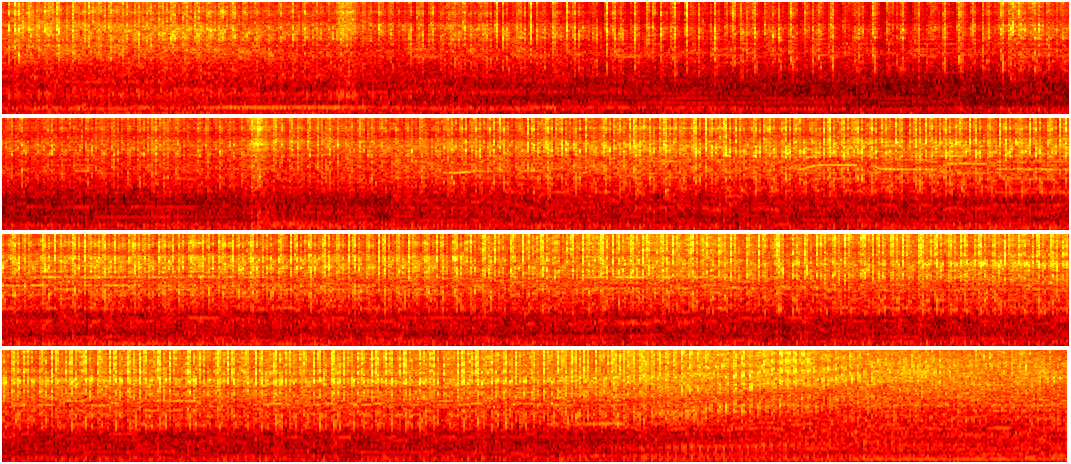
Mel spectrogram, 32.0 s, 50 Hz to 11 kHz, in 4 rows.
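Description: Early-1960s Chevrolet 327 V8 with 11:1 compression and three two-barrel carburettors, in a 1923 Model T roadster pickup hot rod, running at a low idle with a loud, steady exhaust note as the car rolls slowly. Near the end the pitch rises as it accelerates away.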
